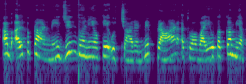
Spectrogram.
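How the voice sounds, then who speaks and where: A woman's voice: a little high, lively intonation. Woman teacher sounding out letters, tinny. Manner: explains patiently, sounds out letters slowly one by one; small self-corrections and apologies. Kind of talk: recorded Hindi grammar lecture. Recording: tinny phone-like recording.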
